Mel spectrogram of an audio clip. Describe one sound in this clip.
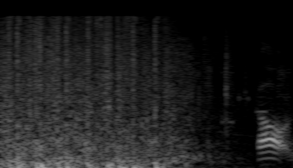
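Rapid gunfire crackles loudly.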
